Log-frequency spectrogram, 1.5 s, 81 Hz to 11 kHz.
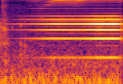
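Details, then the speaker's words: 1990 AT&T Trimline 210 thrift-store phone on its initial checkout, on a test line: steady, clean continuous dial tone without breaks or crackle; works perfectly, normal dial tone. "And you can hear, as you can hear, it works perfectly."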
